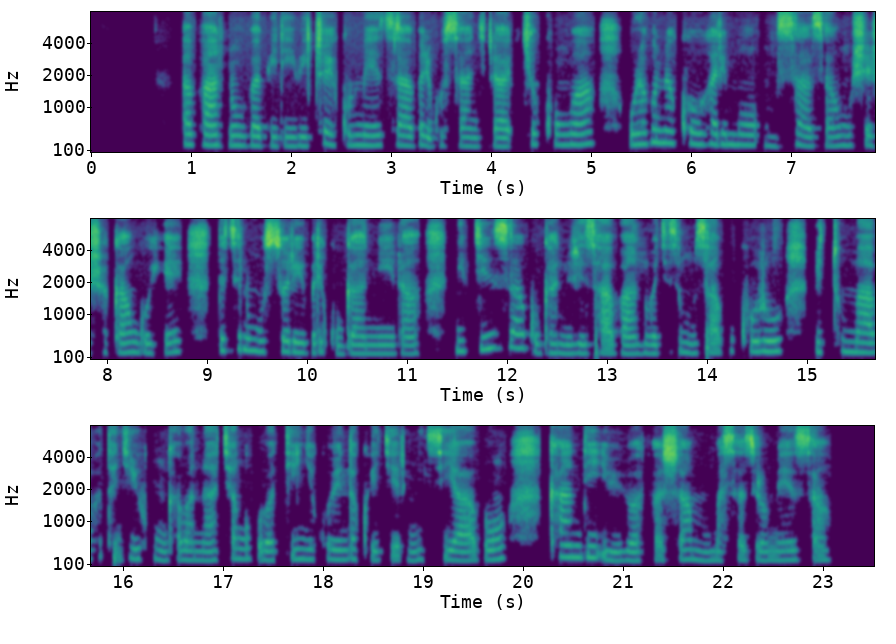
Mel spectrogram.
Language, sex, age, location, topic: Kinyarwanda, female, 25-35, Huye, health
